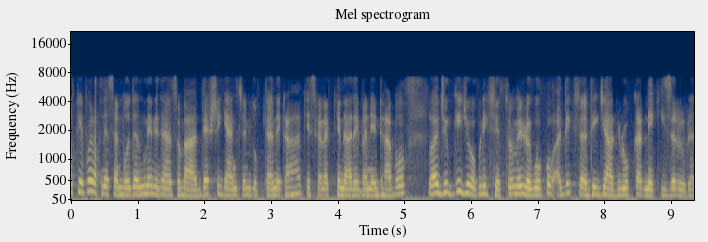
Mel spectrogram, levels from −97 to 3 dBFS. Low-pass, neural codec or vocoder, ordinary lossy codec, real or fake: 7.2 kHz; codec, 16 kHz, 1 kbps, X-Codec, HuBERT features, trained on general audio; none; fake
